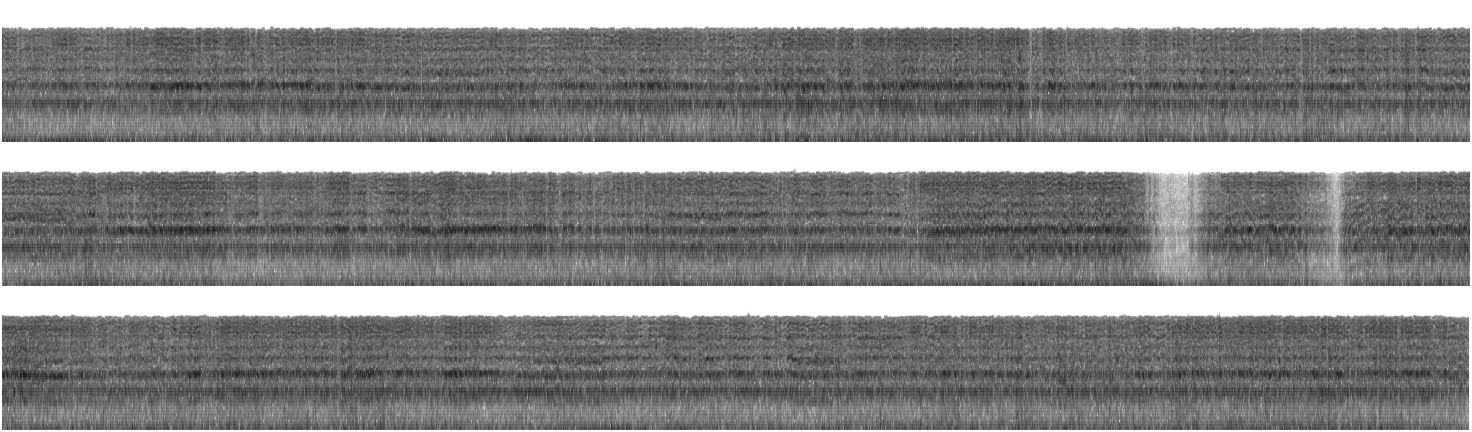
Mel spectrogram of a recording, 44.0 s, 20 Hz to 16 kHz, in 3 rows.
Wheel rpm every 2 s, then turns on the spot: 230, 230, 220, 230, 220, 230, 220, 220, 220, 230, 230, 230, 200, 110, 150, 210, 230, 230, 220, 230, 220, 220.
none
